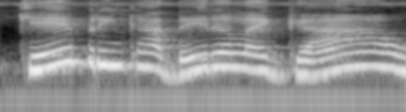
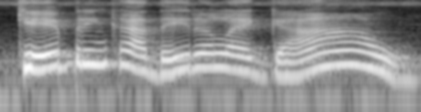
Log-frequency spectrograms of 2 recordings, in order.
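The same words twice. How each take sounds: First: Higher, lively exclaiming read; teacher repeats the exclamation with enthusiasm; enthusiastic exclamation. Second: Higher and louder, full of excitement; teacher demos an excited exclamation; enthusiastic exclamation. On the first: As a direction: show the excitement in the line. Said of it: "Entusiasmo ao ler a frase". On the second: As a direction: read it like a thrilled child at play. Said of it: "Observaram como eu li a frase?". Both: Shown as a demonstration.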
